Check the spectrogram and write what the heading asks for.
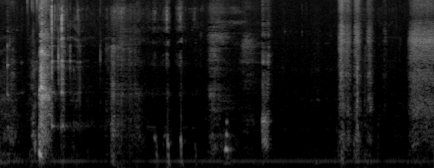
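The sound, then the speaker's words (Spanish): Someone takes a sip of a drink, with soft slurps, wet mouth clicks and swallows spread over several seconds, ending in a breathy exhale. “Permiso, ahorita un sorbito.”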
